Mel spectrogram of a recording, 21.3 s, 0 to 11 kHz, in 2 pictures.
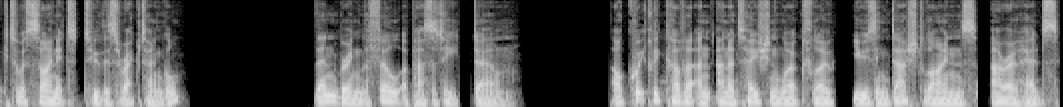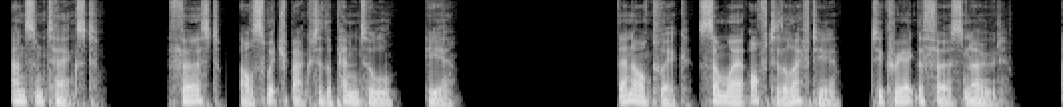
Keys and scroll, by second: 8.6 super+0.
